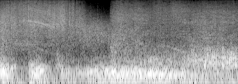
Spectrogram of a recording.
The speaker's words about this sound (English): the alcohol with the vapor just ignites, throwing bits of tin and steel and coal and all these things in all directions.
